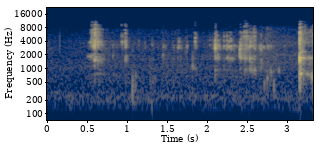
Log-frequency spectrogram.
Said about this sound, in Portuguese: Um gole d'água porque já estou a reta seca.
